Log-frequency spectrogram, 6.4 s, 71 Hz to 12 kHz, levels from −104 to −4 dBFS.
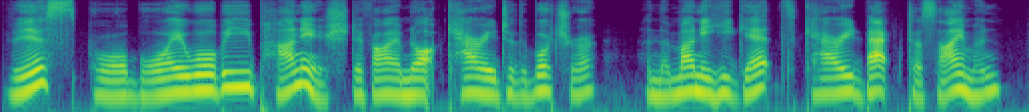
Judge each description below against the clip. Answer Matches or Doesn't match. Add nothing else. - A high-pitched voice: Doesn't match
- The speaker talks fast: Matches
